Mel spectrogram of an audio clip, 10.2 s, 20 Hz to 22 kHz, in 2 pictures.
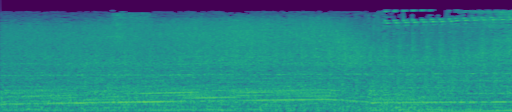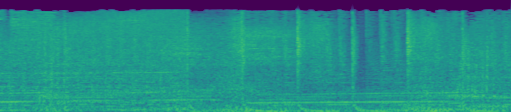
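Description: Porsche 718 GTS's 2.5-litre turbocharged flat-four engine accelerating hard, its pitch climbing and dropping back at two upshifts, about three and a half and seven and a half seconds in.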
